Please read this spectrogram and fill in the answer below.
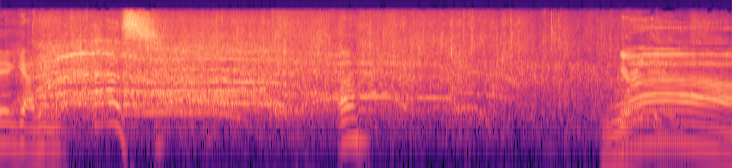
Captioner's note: cheers and applause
